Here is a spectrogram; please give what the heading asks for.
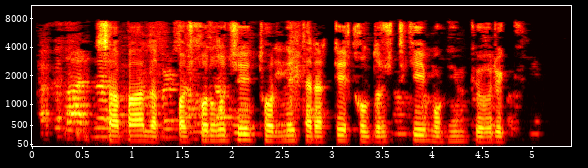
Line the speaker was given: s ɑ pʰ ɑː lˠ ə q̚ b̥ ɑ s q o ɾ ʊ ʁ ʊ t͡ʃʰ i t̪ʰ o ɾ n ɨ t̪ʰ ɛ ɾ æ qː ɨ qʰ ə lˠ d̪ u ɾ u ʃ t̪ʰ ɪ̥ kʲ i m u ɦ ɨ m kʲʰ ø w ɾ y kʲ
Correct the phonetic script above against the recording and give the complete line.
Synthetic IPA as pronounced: s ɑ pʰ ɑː lˠ ə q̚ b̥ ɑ ʃ q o ɾ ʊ ʁ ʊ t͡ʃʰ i t̪ʰ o ɾ n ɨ t̪ʰ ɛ ɾ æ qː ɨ qʰ ə lˠ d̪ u ɾ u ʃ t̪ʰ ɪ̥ kʲ i m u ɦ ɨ m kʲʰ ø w ɾ y kʲ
